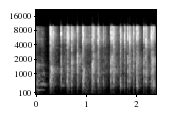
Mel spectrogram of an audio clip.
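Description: Applause at the end of a song: a small group clapping their hands, the separate claps dense and irregular, starting a moment into the clip.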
